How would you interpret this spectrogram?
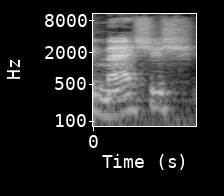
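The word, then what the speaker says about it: J Mascis: So Jay Mashish, is that how you say it?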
